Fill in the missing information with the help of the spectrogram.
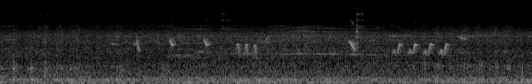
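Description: Small birds chirping: short chirps, some single and some in quick runs of three or four, over a steady low background hum.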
